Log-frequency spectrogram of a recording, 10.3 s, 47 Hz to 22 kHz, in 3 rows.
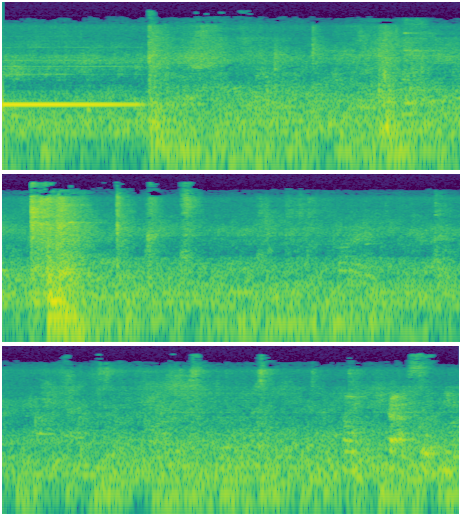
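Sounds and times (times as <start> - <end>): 
steady subway warning tone: 0.0 - 1.1
subway train doors sliding shut with a whoosh and thud: 1.1 - 5.7
heavier closing bump of subway doors: 3.6 - 4.3.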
